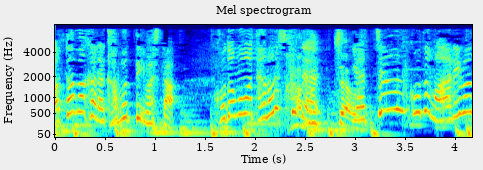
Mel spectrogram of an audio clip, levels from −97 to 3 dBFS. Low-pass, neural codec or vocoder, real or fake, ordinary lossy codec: 7.2 kHz; none; real; MP3, 32 kbps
